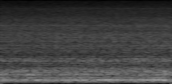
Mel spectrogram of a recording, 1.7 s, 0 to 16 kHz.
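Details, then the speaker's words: Old boiler-room cascade burner running after a Siemens RLU222 controller replaced a Polygyr RWF21.20, set to stop at 72 °C flow: steady even roar with low hum, no pulsing, knocking or flutter; burner firing cleanly and running normally. "Donc là le voleur on l'entend, il est en train de se mettre en marche. Et donc là il va s'arrêter à 72 degrés"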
